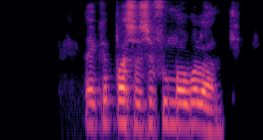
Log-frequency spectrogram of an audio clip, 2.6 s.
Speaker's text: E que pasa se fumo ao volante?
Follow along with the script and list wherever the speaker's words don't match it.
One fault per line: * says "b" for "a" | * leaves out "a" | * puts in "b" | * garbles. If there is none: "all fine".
all fine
